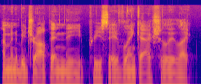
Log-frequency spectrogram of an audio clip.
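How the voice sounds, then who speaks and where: A man with a Canadian accent speaks at a fairly low pitch. His tone is dark and mellow, his intonation fairly even. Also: very clean recording, silent background. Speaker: hip hop artist. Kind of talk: casual chat. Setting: studio.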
